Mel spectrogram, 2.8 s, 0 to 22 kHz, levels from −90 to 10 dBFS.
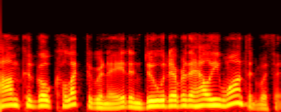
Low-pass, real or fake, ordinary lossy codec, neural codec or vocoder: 7.2 kHz; fake; Opus, 24 kbps; codec, 16 kHz, 4.8 kbps, FACodec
